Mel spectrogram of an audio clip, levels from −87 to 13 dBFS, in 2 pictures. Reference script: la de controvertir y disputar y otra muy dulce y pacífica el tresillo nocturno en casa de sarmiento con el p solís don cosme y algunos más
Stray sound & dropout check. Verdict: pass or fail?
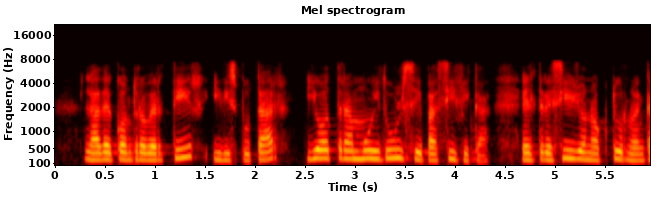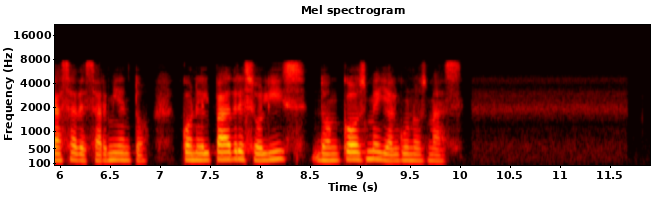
pass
